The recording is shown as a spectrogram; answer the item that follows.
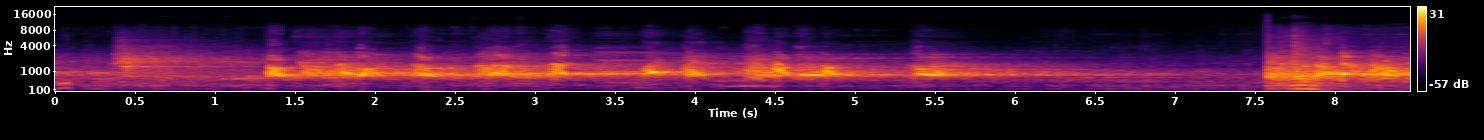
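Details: Boston Terriers bark in quick, uneven bursts, with human voices mixed in, at a Chicago Boston Terrier meetup gathering.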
